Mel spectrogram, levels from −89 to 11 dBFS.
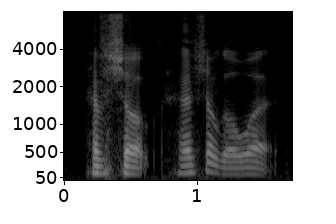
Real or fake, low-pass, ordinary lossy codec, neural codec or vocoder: real; none; none; none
